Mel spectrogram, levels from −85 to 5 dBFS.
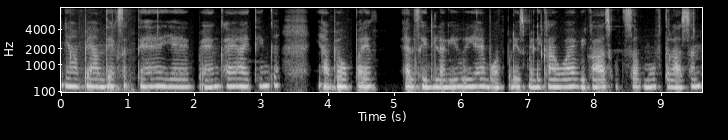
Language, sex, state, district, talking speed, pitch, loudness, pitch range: Hindi, female, Delhi, New Delhi, 180 wpm, 215 Hz, -18 LUFS, 210-225 Hz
